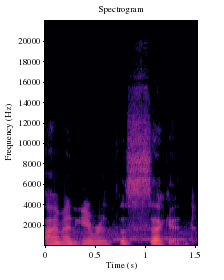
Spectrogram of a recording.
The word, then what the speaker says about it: IMAD Gamer II: It's actually pronounced I'm Gamer the second.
